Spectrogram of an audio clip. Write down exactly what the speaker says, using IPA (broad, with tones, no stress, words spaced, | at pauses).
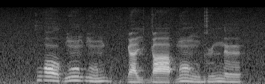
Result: kwɔ˥˨o̯ɠũ˥ɠũ˧˥b | ɠæ˨˩jɠa˨˩ɓõ˥˨ ŋɡʉ˧˥nɘ˧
